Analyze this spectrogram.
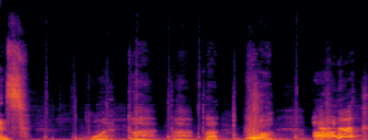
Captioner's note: blows air; laughs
